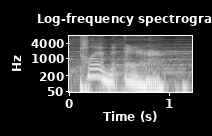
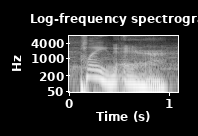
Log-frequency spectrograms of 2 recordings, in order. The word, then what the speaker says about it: plein air: which means open air or outdoors the French pronounces plenn air others say plein air no matter how you say it there is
